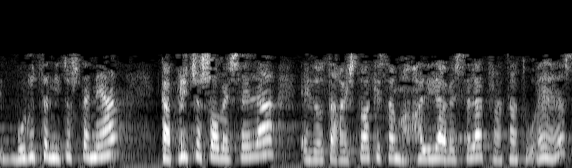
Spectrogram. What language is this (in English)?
Basque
